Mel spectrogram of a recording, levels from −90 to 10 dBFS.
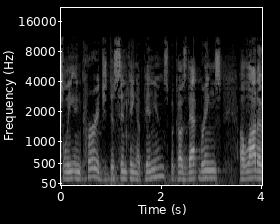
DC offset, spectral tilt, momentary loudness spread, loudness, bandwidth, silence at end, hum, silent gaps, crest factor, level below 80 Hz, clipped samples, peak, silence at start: under 0.1%; -3 dB/octave; 7 LU; -37 LUFS; 11.5 kHz; 0 s; none; none; 22 dB; -70 dBFS; under 0.1%; -14 dBFS; 0 s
